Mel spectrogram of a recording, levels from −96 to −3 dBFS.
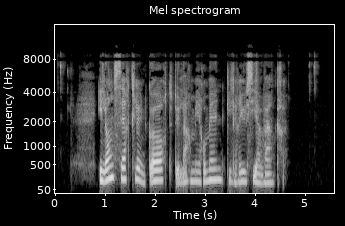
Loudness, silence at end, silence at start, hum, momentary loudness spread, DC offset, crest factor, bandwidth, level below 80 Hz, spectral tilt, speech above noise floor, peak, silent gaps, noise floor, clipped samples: -23 LUFS; 0.4 s; 0.1 s; none; 22 LU; under 0.1%; 20 dB; 9.6 kHz; -66 dBFS; -4 dB/octave; 25 dB; -4 dBFS; none; -48 dBFS; under 0.1%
